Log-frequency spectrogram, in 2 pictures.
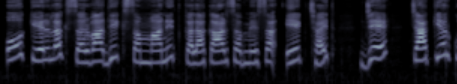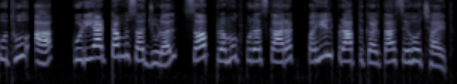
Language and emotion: Maithili, neutral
